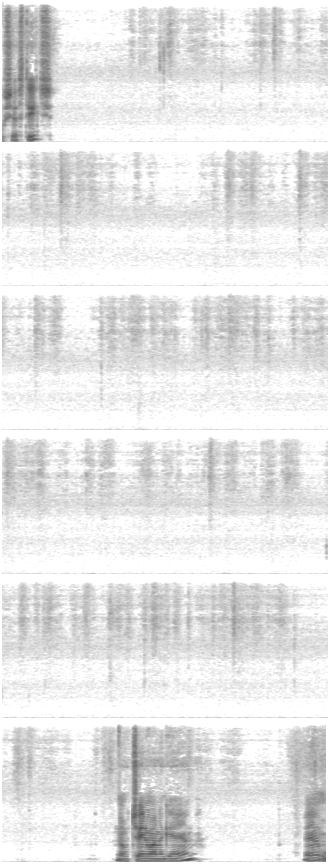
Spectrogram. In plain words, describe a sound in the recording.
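Yarn rustles softly as a crochet hook works through it.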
